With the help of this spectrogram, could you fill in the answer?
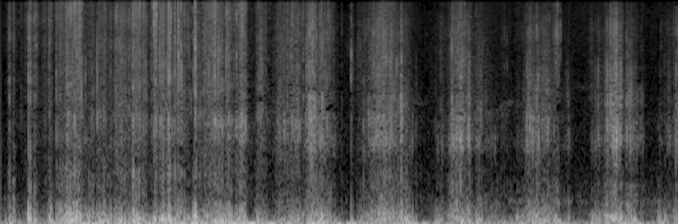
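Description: A coarse orange foam sponge, gripped in a hand, is scratched with long nails. The result is a continuous rough scratching and crunching texture with deep low rumble, in dense back-and-forth strokes that swell and fade.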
